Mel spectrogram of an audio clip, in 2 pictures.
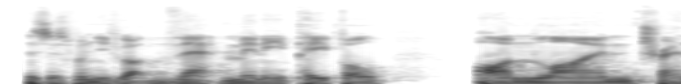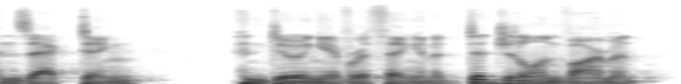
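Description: A very deep, low-pitched man with a New Zealand accent at a fairly quick pace. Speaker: payments company director. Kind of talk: interview.

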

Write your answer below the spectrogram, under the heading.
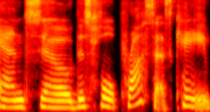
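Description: In an American accent, a woman with a plain, everyday voice speaks at a medium pitch with fairly even intonation, the sound dry and close with no echo against a quiet background. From upstate New York. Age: 60s. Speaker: spiritual healer and teacher. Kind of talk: interview about spirituality. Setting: remote call from a houseboat.

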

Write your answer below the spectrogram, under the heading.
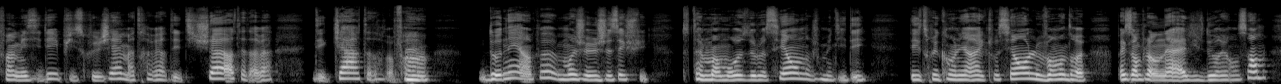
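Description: An unremarkable speaking voice belongs to a woman with fairly high pitch and ordinary pitch variation. She speaks at a fairly quick pace in a very clean recording with a silent background. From France, Lyon. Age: 20s. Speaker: illustrator and graphic designer. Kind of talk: casual interview chat.

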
